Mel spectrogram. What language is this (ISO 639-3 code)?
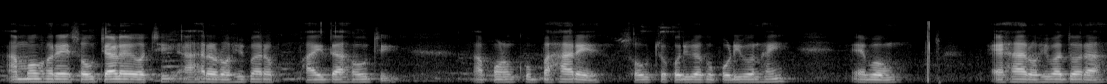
ori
